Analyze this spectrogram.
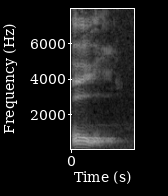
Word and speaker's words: oil: For my California friends, the word oil is not pronounced that way. It's ol.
